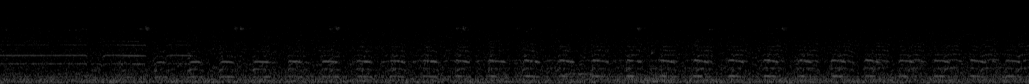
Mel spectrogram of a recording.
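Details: Honey bees in a hive at Fountain Rock Nature Center, where an old and a new queen were battling for the hive before half the colony left with one queen; short arched piping tones repeat about every second over a steady broadband hum.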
